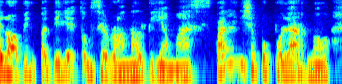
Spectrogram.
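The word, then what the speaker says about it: Llamas: Yamas ang pronunciation. Yamas. Pwede rin naman Yamas yata. Double L eh ' ba. Kapag double L parang ano yun e ganon.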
